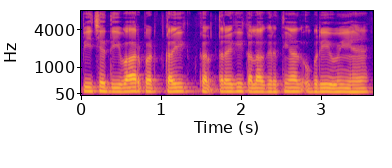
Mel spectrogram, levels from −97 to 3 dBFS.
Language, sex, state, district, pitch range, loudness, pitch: Hindi, male, Uttar Pradesh, Lalitpur, 130-140 Hz, -16 LUFS, 135 Hz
